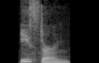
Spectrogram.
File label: "eastern", English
